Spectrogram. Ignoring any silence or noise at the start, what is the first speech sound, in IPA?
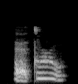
ɛ̰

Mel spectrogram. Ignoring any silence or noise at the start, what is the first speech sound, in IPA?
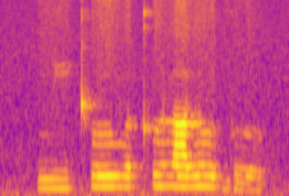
m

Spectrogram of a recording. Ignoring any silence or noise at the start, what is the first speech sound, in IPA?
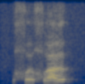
χʷ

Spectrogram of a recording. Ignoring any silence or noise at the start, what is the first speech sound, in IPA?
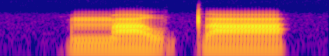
m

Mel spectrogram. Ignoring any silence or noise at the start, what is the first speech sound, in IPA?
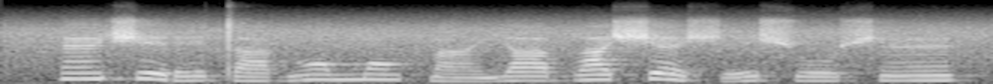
ɛ̃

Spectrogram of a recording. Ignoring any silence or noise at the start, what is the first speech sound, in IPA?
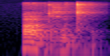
a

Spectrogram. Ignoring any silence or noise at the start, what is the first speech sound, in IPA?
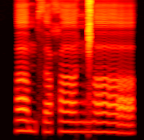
a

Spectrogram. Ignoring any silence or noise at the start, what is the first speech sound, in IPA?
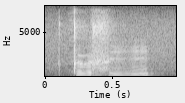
t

